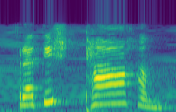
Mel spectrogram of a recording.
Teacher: ಇಲ್ಲಿ ಶ ಷಟ್ಕೋನಶ ಮತ್ತು ಠ ಮಹಾಪ್ರಾಣ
